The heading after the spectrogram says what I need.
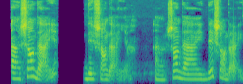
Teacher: So remember, we don't pronounce the S.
